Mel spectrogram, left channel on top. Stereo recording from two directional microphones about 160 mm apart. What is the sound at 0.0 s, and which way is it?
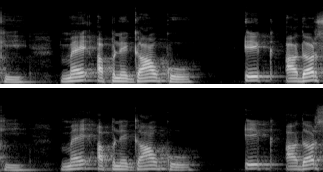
Speech, 20° left (ahead or behind).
